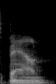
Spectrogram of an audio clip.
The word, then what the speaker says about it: Bown: I've definitely mispronounced Chloe's last name. It's Bown. We spent the whole time before this episode with you guys Michaela trying to Bowen.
